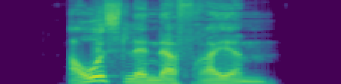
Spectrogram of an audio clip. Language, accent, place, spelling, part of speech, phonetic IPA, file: German, Germany, Berlin, ausländerfreiem, adjective, [ˈaʊ̯slɛndɐˌfʁaɪ̯əm], De-ausländerfreiem.ogg
- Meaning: strong dative masculine/neuter singular of ausländerfrei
